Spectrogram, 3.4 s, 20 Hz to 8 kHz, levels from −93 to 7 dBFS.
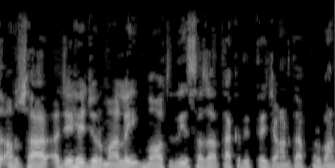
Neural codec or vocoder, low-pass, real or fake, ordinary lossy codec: none; 7.2 kHz; real; none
